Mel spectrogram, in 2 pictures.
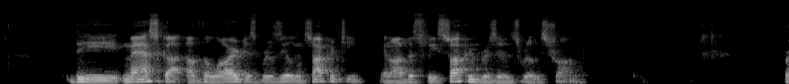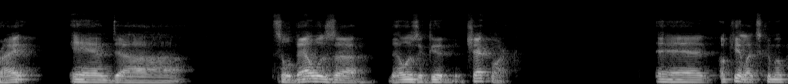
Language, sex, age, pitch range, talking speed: English, male, 30-49, 95-120 Hz, 130 wpm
